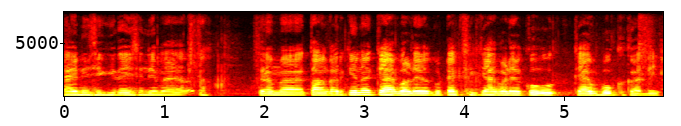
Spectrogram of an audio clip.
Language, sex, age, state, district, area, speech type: Punjabi, male, 18-30, Punjab, Fatehgarh Sahib, rural, spontaneous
